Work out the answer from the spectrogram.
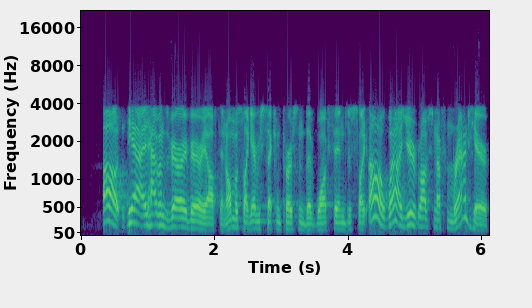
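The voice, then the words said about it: American-sounding accent. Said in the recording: “Where's your accent from? ... I guess I just always got the accent from the American. Hold on, you're not American.”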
